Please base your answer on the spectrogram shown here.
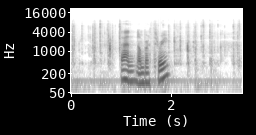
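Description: Rapid clicking keystrokes on a computer keyboard run steadily beneath someone talking.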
